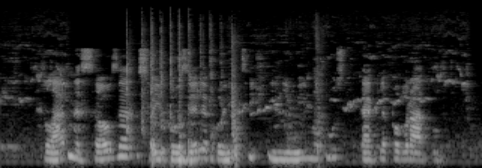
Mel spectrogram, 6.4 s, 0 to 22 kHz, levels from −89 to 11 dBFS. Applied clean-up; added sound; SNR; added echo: classical method log-MMSE.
